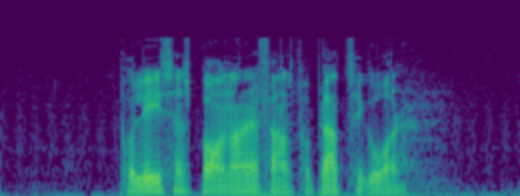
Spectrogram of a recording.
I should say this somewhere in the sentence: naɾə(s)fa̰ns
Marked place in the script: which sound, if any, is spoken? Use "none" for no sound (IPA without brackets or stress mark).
none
